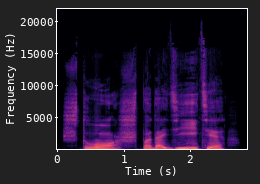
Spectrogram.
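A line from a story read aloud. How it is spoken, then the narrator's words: Growled. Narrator (Russian): прорычал Боровик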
